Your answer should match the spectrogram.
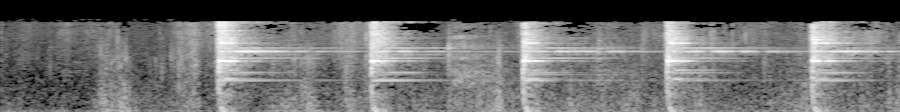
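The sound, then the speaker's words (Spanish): Henry keeps striking with a hammer: five blows land at a slow, steady pace, each a sharp clang with a bright metallic ring that lingers briefly before the next strike; no one speaks. “Valerie se va y Henry sigue dando golpes con el martillo.”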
